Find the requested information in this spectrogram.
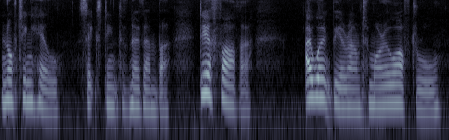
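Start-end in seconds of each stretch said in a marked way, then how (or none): none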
